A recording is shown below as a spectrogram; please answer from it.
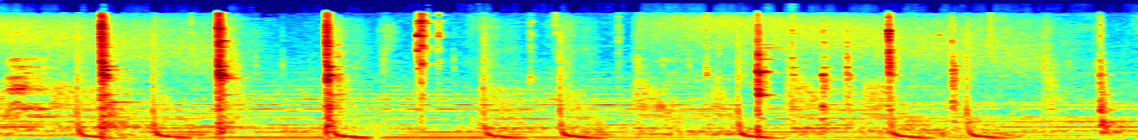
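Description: A hammer taps on car brake parts, the caliper bracket of a Vauxhall Corsa D front brake, in about a dozen sharp metallic knocks spaced roughly half a second apart, close and clear with no talk.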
